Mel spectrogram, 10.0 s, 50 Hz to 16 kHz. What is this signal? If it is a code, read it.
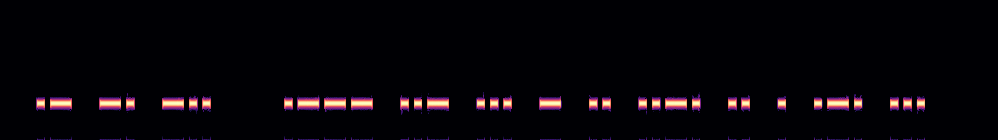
Morse code, heard as a keyed tone, about 18 wpm, spaced as for 15 wpm, 1000 Hz. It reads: AND JUSTIFIERS
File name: qotdfiles / 15wpm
